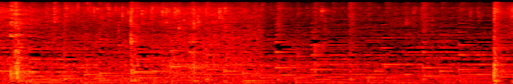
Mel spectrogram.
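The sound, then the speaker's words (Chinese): Battered food sizzles as it deep-fries in hot oil, the pieces dipped in a thin coat of flour batter. A dense, steady crackle and hiss runs throughout, with a few sharper pops standing out. “油，好可怕哦！你看那个油炸”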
